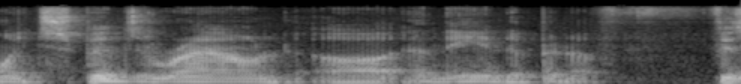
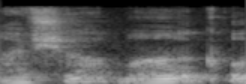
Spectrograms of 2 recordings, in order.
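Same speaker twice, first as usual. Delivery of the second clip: mock-crying boy voice, much higher; 9 semitones higher than usual. Retelling a game session, the speaker acts out the boy's line, imitating crying. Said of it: "And he's crying".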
